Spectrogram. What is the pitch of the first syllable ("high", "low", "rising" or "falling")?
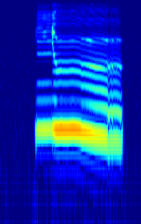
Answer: falling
